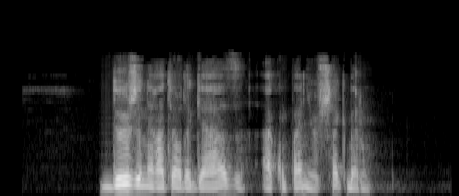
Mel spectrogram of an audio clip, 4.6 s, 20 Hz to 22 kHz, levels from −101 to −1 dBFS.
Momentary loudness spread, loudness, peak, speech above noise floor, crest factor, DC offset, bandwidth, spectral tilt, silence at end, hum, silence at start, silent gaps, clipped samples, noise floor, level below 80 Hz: 18 LU; -24 LUFS; -6 dBFS; 58 dB; 20 dB; under 0.1%; 7 kHz; -7 dB/octave; 0.9 s; none; 1 s; none; under 0.1%; -81 dBFS; -76 dBFS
